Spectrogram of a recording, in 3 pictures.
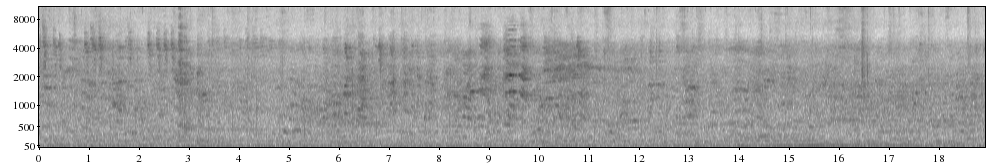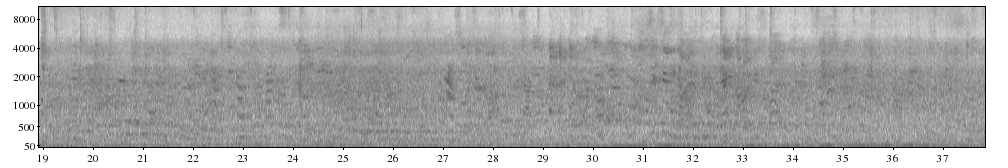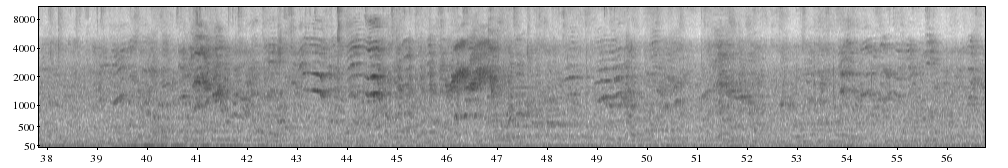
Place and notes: Sitting in the park near the entrance plaza, Binaural recording, Zoom H6+ Soundman OKM II
Huangpu, Shanghai, China, November 2013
